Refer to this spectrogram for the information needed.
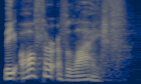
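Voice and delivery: low, soft voice of awe; hushed, grave. Real, not acted. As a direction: drop right down, solemn and quiet. Preacher first delivers verse gravely.

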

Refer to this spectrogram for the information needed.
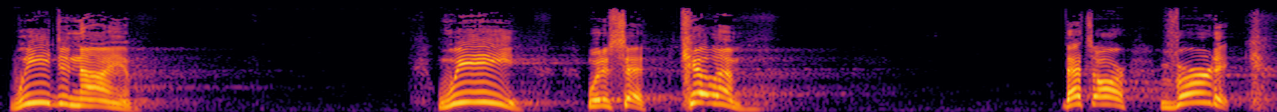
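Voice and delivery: high, emphatic confession of guilt; forceful preaching. Real, not acted. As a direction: hurl each short phrase at the congregation.

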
